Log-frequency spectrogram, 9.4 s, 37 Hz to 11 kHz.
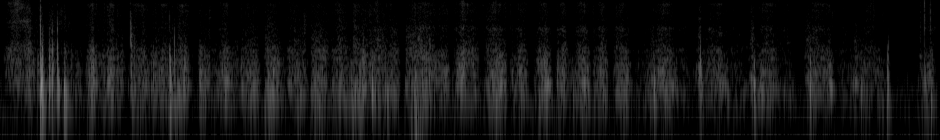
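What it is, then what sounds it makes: Silicone microphone ear being scratched. Fingertips of both hands scratch inside the ear canals of the white silicone ears on a 3Dio binaural microphone. The result is a quiet, continuous run of soft, rapid scratching and rubbing, dull and muffled with almost no high end. Small, brief peaks rise here and there through the 9.5 seconds.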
